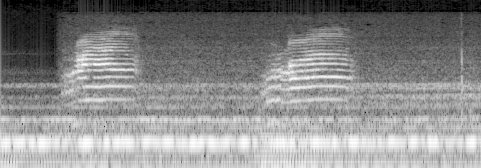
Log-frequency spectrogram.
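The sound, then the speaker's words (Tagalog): A black cat meows twice, two drawn-out mid-pitched cries about two seconds apart, heard alone over a steady low hum. “Itong pusang ito, nasing itim ng madilim na hating gabi, ay iba.”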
